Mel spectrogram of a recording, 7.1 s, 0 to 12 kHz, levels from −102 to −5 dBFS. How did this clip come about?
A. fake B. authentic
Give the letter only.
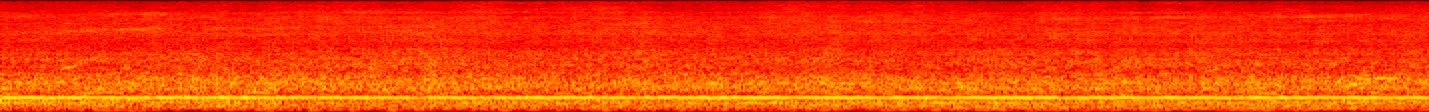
A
